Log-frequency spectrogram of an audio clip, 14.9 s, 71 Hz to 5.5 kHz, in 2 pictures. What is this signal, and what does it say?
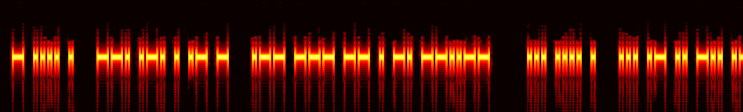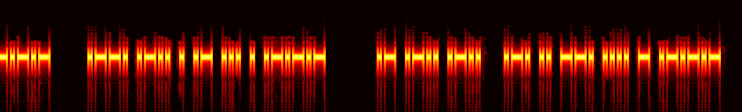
Morse code, heard as a keyed tone, about 34 wpm, 600 Hz. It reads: THE GREAT WOMEN, SHE SAID. PLEASE. ALL RIGHT.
